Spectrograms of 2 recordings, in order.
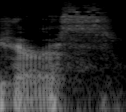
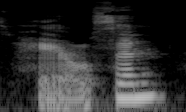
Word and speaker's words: Harrelson: also got um um woody harris harris harrelson that's how you pronounce it okay um and it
